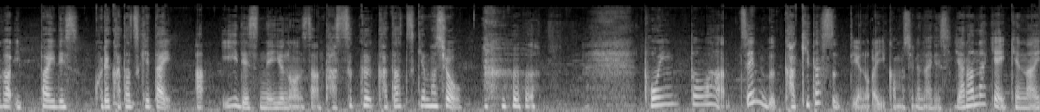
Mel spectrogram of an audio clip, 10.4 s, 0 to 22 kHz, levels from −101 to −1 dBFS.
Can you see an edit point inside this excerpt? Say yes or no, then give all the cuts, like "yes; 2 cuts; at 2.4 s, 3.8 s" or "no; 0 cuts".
yes; 1 cut; at 6.4 s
